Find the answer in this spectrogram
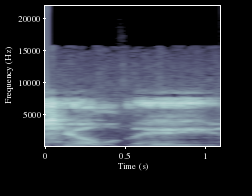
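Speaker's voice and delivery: hushed whisper. Game narrator voices a woman in the dark rain begging the players, whispering. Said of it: "and she whispers".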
